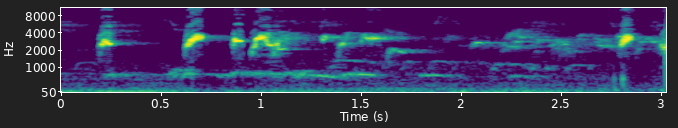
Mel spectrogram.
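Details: Caged red-whiskered bulbul singing counted song phrases to rouse birds, with sharp whistled notes spaced through the clip, bursts of chatter, and a final bright whistle.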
